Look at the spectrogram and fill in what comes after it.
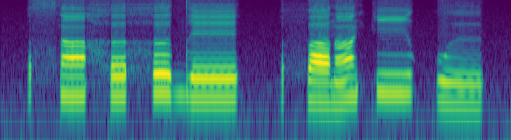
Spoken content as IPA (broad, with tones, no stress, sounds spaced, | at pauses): s ã˧ h ə˧ h ə˦ d e˧ | f a˨ ɾ ã˦ k iː˦ kʷ ɨ˨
